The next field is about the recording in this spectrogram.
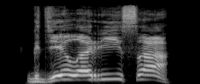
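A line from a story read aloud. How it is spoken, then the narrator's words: Desperate shout. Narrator (Russian): в отчаянии закричал Гуров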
